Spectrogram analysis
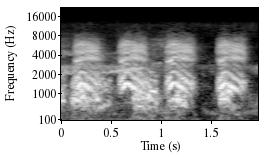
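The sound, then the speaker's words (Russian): A frenzied crow caws in a village, giving four harsh, raspy calls in an even, steady rhythm. Each caw is loud and of similar length, with short gaps between them and no voices. “Обезумевшая крава каркала так, словно наступил конец света.”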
